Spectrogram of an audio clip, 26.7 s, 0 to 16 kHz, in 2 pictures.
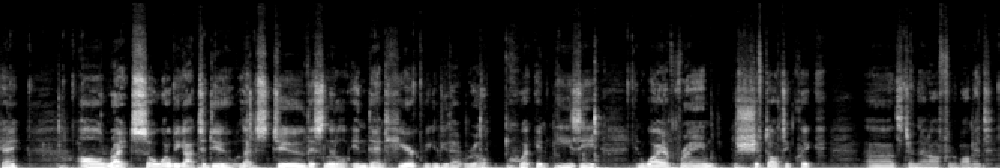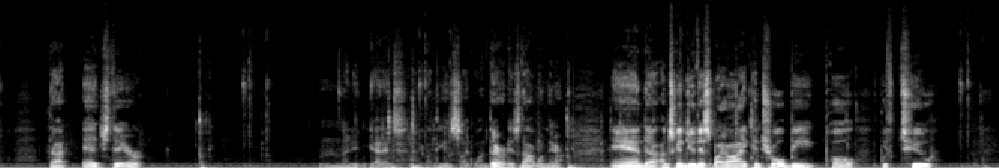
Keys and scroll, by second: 6.4 KP_1, 6.8 Tab, 7.9 z, 9.0 alt+a, 9.5 2, 16.0 z, 18.5 alt+a, 20.9 KP_1, 23.3 ctrl+b.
